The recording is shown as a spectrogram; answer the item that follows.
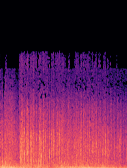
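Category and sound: sound effect, bomb explosion sound effect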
